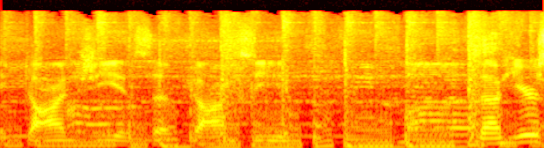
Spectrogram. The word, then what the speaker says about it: GanZi: my twitter were saying why do you say ganji instead of ganzi well gone z is how it's spelled in english but in korean there's actually no z sound so the closest thing they have is uh there's a like that g type of character so that's why you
